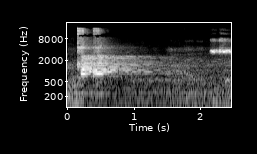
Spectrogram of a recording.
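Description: Gym scoreboard horn giving one buzz of about half a second, its echo dying away in the gymnasium.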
